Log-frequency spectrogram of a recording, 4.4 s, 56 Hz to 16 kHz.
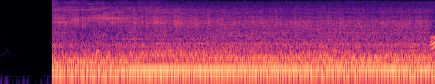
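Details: Ford Capri with swapped 5-litre Mercedes V8, after tracking down an exhaust leak: engine catches and settles into an even, steady idle with no puffing or ticking from the exhaust; sounds healthy.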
